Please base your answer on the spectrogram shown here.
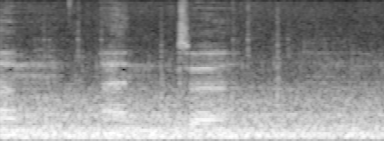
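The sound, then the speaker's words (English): A car interior on the drive to work, with a steady low engine and road rumble running under a person talking. “I'm driving. Driving to work.”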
